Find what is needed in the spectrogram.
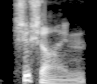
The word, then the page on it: shoeshine: British English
